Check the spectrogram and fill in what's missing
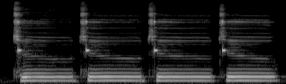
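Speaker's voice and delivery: "Two, two, two, two" in one breath, each note tongued apart; one breath, tongue each "two" separately. Shown as a demonstration. Band teacher demonstrating articulation: each "two" tongued in one breath. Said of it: "All in one breath".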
